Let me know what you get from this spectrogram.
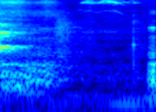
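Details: A six-year-old female poodle gives short, throaty barks and grumbles, seemingly talking back each time her owner calls her ugly and loud-mouthed.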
